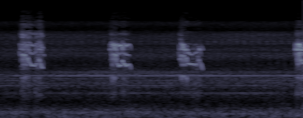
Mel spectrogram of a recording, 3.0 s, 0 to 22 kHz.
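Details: Eastern bluebird chick in the nest begging for food, recorded on 25 June 2022 at 9:10 am: four brief, buzzy, quavering bursts within three seconds, separated by short pauses.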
